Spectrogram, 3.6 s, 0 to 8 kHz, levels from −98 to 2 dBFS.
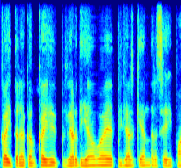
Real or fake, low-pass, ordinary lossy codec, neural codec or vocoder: fake; none; none; codec, 16 kHz, 0.8 kbps, ZipCodec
